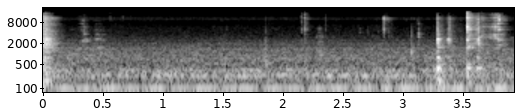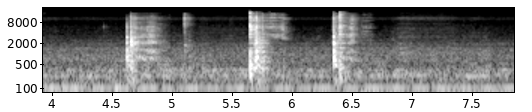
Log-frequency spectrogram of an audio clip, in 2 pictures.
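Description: Metal spoon and fork scraping and clinking against a plate while scooping rice and greens: several sharp clinks, most of them in the second half.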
